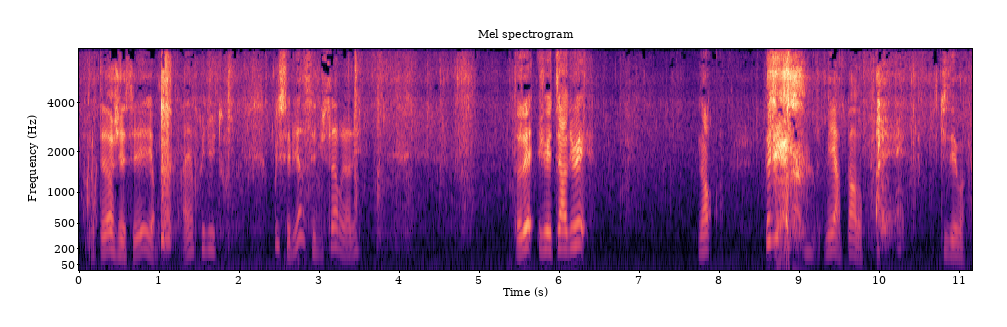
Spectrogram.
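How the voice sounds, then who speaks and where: Here the young man's voice sits a little high and moves a little fast, with lively intonation and a sharp tone. He's out by a river recording a casual travel vlog, chatting to the camera and his dogs and swearing occasionally when annoyed, with faint noise behind him.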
